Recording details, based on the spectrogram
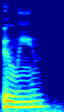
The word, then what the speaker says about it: Ilene: There's a name that's spelled I-L-E-N-E. – Yeah. – That's like Eileen.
